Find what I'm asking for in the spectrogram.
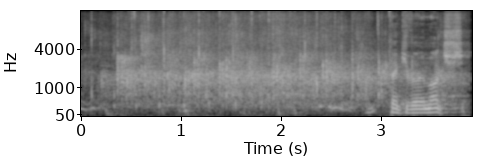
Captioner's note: audience clapping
